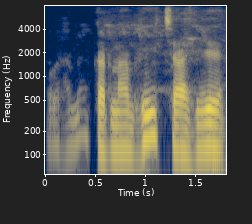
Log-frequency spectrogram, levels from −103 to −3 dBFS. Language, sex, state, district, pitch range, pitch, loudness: Hindi, male, Bihar, Gaya, 115-140 Hz, 120 Hz, -21 LUFS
